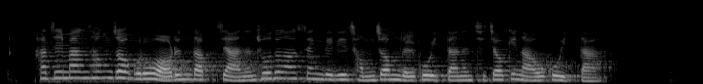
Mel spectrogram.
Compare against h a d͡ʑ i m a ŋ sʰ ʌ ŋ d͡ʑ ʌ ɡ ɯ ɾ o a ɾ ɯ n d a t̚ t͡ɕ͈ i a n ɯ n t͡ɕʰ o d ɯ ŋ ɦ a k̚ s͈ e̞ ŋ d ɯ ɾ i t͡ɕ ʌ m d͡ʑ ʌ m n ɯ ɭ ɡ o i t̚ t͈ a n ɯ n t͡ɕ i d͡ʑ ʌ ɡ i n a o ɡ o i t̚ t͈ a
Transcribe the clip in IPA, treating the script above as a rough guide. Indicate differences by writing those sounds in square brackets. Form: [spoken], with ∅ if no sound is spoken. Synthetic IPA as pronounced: h a d͡ʑ i m a [n] sʰ ʌ ŋ d͡ʑ ʌ ɡ ɯ ɾ o [ʌ] ɾ ɯ n d a [p̚] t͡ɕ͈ i a n ɯ n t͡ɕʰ o d ɯ ŋ ɦ a k̚ s͈ e̞ ŋ d ɯ ɾ i t͡ɕ ʌ m d͡ʑ ʌ m n ɯ ɭ ɡ o i t̚ t͈ a n ɯ n t͡ɕ i d͡ʑ ʌ ɡ i n a o ɡ o i t̚ t͈ a

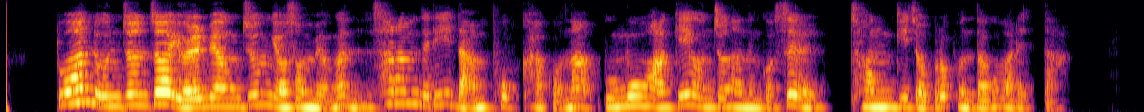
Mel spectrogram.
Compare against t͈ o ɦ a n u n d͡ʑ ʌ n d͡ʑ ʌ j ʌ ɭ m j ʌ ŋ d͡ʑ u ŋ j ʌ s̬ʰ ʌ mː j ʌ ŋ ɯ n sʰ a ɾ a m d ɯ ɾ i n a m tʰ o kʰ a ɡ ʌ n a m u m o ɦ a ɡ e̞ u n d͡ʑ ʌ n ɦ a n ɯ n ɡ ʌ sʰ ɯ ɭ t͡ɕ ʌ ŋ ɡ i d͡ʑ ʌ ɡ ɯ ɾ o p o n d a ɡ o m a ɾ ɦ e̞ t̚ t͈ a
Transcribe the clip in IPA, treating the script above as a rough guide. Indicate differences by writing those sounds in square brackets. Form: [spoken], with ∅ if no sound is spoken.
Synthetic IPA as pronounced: t͈ o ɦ a n u n d͡ʑ ʌ n d͡ʑ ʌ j ʌ ɭ m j ʌ ŋ d͡ʑ u ŋ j ʌ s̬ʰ ʌ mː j ʌ ŋ ɯ n sʰ a ɾ a m d ɯ ɾ i n a m [pʰ] o kʰ a ɡ ʌ n a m u m o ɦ a ɡ e̞ u n d͡ʑ ʌ n ɦ a n ɯ n ɡ ʌ sʰ ɯ ɭ t͡ɕ ʌ ŋ ɡ i d͡ʑ ʌ ɡ ɯ ɾ o p o n d a ɡ o m a ɾ ɦ e̞ t̚ t͈ a

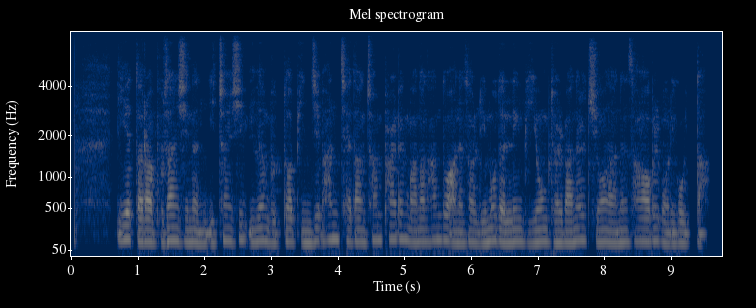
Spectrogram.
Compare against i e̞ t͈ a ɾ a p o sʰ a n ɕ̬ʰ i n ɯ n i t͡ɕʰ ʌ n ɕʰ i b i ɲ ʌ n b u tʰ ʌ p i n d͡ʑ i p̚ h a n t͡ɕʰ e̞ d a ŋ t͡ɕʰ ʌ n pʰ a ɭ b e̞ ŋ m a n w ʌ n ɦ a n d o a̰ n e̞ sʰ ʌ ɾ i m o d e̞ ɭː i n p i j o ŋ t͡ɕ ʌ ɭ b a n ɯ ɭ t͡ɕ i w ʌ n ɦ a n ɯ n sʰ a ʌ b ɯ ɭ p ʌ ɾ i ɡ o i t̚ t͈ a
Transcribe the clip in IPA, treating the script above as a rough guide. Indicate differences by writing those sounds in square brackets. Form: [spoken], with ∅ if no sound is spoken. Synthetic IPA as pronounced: i e̞ t͈ a ɾ a p [u] sʰ a n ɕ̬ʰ i n ɯ n i t͡ɕʰ ʌ n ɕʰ i b i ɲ ʌ n b u tʰ ʌ p i n d͡ʑ i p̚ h a n t͡ɕʰ e̞ d a ŋ t͡ɕʰ ʌ n pʰ a ɭ b e̞ ŋ m a n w ʌ n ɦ a n d o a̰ n e̞ sʰ ʌ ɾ i m o d e̞ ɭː i [ŋ] p i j o ŋ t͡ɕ ʌ ɭ b a n ɯ ɭ t͡ɕ i w ʌ n ɦ a n ɯ n sʰ a ʌ b ɯ ɭ p ʌ ɾ i ɡ o i t̚ t͈ a

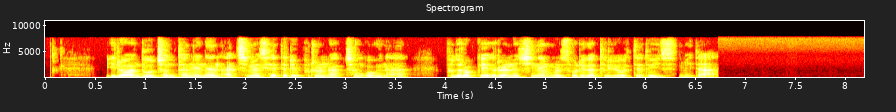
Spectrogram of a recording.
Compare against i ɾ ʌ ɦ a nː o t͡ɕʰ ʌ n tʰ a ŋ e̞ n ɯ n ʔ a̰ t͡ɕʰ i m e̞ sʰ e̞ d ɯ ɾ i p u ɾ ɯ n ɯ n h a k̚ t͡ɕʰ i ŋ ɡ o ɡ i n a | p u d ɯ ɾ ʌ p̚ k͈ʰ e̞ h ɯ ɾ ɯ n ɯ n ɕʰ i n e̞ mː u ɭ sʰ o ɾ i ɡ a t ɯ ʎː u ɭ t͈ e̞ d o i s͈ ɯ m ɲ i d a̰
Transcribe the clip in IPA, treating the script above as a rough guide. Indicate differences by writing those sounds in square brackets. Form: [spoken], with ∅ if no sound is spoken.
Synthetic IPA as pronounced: i ɾ ʌ ɦ a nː o t͡ɕʰ ʌ n tʰ a ŋ e̞ n ɯ n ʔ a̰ t͡ɕʰ i m e̞ sʰ e̞ d ɯ ɾ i p u ɾ ɯ n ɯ n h a k̚ t͡ɕʰ [a] ŋ ɡ o ɡ i n a | p u d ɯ ɾ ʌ p̚ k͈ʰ e̞ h ɯ ɾ ɯ n ɯ n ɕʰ i n e̞ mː u ɭ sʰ o ɾ i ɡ a t ɯ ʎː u ɭ t͈ e̞ d o i s͈ ɯ m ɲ i d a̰

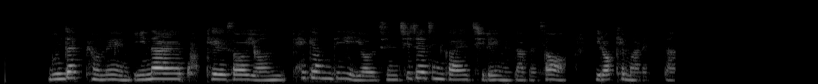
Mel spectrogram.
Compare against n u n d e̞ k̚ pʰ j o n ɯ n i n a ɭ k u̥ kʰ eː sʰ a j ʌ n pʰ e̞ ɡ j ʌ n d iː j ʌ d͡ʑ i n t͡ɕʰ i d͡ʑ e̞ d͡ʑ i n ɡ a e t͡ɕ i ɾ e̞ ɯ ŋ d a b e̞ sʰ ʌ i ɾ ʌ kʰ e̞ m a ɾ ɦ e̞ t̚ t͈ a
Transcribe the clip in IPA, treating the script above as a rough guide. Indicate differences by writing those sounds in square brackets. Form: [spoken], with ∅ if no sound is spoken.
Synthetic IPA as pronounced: [m] u n d e̞ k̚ pʰ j o n ɯ n i n a ɭ k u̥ kʰ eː sʰ [ʌ] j ʌ n pʰ e̞ ɡ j ʌ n d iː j ʌ d͡ʑ i n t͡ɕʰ i d͡ʑ e̞ d͡ʑ i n ɡ a e t͡ɕ i ɾ e̞ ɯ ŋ d a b e̞ sʰ ʌ i ɾ ʌ kʰ e̞ m a ɾ ɦ e̞ t̚ t͈ a

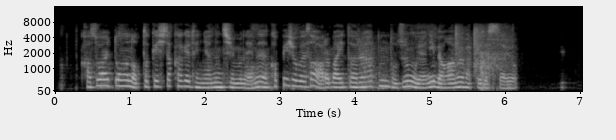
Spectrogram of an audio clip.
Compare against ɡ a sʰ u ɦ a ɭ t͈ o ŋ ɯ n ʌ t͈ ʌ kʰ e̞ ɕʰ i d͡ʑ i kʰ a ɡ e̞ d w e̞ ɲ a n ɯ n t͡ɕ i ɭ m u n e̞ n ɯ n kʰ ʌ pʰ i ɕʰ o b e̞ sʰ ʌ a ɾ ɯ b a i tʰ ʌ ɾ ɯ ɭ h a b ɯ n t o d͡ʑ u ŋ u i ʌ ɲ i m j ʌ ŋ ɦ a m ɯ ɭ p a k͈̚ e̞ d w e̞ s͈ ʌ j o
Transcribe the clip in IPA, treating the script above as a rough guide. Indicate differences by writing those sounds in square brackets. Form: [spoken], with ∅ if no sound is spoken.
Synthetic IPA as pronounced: [k] a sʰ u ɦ a ɭ t͈ o ŋ ɯ n ʌ t͈ ʌ kʰ e̞ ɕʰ i d͡ʑ [a] kʰ a ɡ e̞ d w e̞ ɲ a n ɯ n t͡ɕ i ɭ m u n e̞ n ɯ n kʰ ʌ pʰ i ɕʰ o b e̞ sʰ ʌ a ɾ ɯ b a i tʰ ʌ ɾ ɯ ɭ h a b ɯ n t o d͡ʑ u ŋ u [j] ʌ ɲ i m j ʌ ŋ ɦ a m ɯ ɭ p a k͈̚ e̞ d w e̞ s͈ ʌ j o

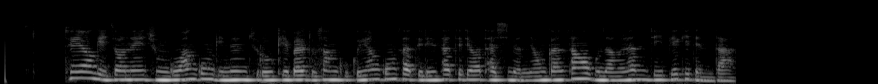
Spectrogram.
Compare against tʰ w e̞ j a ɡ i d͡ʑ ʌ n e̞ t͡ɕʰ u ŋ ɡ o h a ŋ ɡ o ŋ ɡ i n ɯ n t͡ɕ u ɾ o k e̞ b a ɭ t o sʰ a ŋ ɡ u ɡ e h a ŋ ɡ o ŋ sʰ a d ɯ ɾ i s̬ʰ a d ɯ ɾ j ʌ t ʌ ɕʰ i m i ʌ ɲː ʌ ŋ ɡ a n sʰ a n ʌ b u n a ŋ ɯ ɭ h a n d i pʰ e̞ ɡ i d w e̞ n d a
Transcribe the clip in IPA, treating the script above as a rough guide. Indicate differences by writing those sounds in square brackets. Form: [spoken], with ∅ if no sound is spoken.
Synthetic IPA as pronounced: tʰ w e̞ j [ʌ] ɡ i d͡ʑ ʌ n e̞ [t͡ɕ] u ŋ ɡ o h a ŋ ɡ o ŋ ɡ i n ɯ n t͡ɕ u ɾ o k e̞ b a ɭ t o sʰ a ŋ ɡ u ɡ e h a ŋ ɡ o ŋ sʰ a d ɯ ɾ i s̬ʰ a d ɯ ɾ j ʌ t [a] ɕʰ i m [j] ʌ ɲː ʌ ŋ ɡ a n sʰ a [ŋ] ʌ b u n a ŋ ɯ ɭ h a n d i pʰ e̞ ɡ i d w e̞ n d a

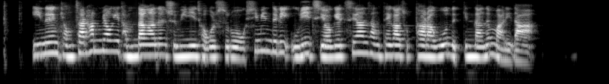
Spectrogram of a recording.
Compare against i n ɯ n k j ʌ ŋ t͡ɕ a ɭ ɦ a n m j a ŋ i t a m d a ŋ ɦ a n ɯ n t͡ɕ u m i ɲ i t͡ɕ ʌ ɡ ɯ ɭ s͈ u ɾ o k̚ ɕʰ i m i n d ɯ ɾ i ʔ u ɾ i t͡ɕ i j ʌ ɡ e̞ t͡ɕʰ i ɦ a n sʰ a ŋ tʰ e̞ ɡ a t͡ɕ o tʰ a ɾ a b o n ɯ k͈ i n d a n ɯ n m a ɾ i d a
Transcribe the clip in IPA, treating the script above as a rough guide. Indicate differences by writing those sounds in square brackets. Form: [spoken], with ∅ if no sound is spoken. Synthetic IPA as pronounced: i n ɯ n k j ʌ ŋ [t͡ɕʰ] a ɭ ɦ a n m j [ʌ] ŋ i t a m d a ŋ ɦ a n ɯ n t͡ɕ u m i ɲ i t͡ɕ ʌ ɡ ɯ ɭ s͈ u ɾ o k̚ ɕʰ i m i n d ɯ ɾ i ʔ u ɾ i t͡ɕ i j ʌ ɡ e̞ t͡ɕʰ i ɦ a n sʰ a ŋ tʰ e̞ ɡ a t͡ɕ o tʰ a ɾ a [ɡ] o n ɯ k͈ i n d a n ɯ n m a ɾ i d a

